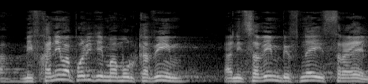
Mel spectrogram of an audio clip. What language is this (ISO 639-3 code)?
heb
